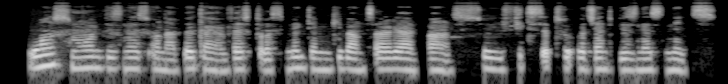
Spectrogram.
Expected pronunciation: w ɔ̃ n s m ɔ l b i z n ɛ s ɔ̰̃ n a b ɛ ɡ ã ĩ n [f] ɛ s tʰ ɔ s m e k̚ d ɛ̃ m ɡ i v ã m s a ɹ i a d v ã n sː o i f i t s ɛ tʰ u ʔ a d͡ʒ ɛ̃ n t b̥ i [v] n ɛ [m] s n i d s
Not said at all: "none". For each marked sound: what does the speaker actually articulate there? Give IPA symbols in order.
v, z, none

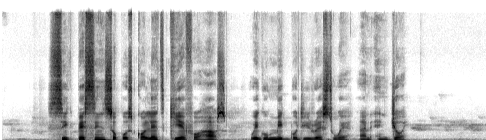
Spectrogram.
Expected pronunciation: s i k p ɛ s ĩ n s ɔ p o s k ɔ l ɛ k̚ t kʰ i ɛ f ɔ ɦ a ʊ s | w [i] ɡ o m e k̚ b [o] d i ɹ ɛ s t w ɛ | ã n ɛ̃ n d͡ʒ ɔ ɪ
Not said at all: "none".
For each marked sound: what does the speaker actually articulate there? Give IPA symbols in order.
e, ɔ

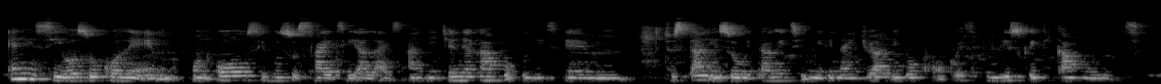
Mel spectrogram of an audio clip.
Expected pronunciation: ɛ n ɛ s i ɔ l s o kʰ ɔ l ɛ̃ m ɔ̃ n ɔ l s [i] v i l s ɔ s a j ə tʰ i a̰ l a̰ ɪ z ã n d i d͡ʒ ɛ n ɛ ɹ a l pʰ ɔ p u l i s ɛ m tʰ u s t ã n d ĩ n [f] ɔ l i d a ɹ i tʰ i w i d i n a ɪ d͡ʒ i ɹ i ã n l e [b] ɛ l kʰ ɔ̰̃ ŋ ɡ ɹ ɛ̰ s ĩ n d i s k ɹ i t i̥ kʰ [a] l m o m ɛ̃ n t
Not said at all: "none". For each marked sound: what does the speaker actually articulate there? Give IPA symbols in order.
i, s, b, a

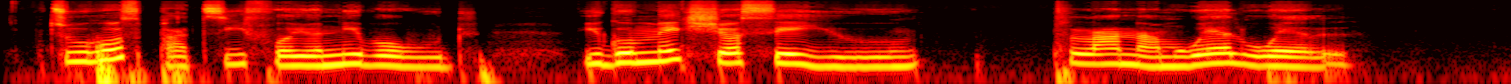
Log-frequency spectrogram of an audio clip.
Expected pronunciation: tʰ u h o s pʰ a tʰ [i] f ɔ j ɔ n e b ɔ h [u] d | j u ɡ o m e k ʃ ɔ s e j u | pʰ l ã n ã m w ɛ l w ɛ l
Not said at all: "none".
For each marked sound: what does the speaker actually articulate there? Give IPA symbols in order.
i, u

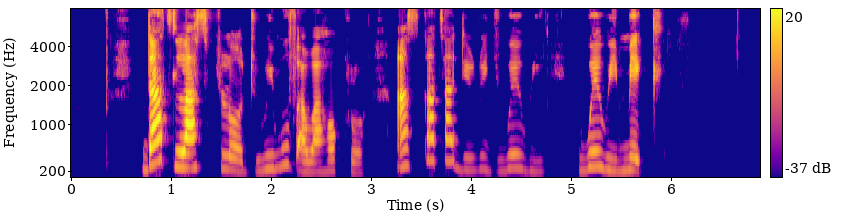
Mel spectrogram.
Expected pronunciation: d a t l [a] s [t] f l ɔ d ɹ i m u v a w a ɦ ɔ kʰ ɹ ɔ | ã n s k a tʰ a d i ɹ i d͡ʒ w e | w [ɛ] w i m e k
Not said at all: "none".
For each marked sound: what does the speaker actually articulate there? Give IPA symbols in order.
a, t, e

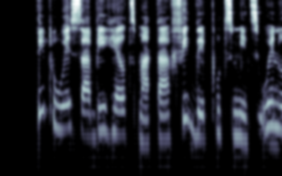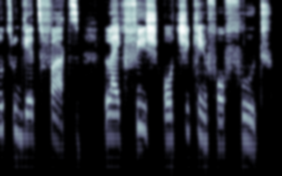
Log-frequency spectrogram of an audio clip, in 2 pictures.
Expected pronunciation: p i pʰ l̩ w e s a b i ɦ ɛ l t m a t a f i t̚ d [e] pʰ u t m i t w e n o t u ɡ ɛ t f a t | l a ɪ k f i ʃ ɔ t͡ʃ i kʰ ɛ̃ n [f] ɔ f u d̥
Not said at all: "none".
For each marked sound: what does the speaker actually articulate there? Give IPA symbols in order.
e, f

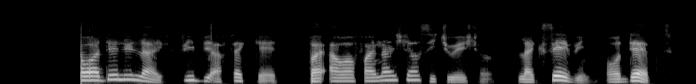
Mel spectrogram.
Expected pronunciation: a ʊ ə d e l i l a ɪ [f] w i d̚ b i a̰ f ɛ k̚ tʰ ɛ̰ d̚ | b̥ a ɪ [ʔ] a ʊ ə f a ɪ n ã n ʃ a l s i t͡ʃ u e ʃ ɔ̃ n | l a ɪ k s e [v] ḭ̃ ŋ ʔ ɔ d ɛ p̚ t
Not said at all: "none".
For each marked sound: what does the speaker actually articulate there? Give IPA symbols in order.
f, ʔ, v

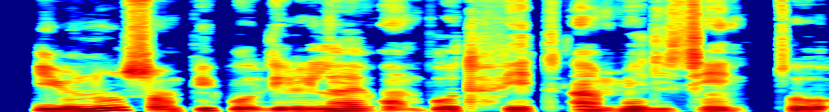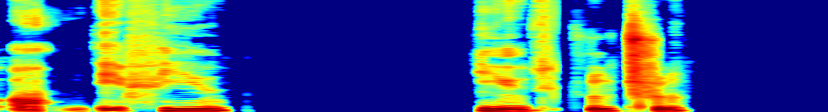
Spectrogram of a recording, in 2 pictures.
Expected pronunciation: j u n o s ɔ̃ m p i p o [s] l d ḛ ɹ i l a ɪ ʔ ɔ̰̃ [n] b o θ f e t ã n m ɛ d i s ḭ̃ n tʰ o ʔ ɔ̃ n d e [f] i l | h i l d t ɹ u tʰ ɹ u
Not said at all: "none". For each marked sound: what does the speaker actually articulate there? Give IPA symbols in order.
none, n, f

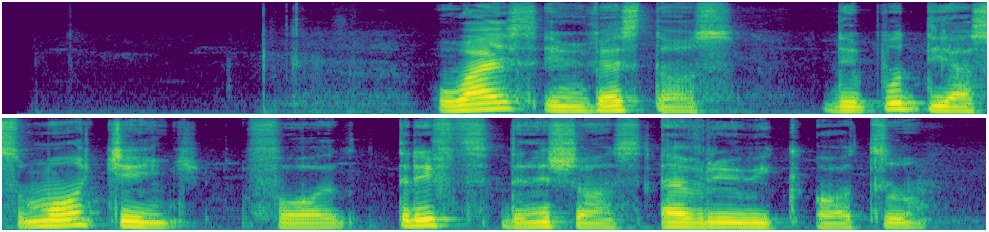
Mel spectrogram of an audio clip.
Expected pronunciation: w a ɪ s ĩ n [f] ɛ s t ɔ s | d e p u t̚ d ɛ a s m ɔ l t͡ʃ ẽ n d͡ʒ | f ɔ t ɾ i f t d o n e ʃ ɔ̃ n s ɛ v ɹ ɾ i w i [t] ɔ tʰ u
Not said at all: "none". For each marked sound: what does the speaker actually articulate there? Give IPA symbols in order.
v, k

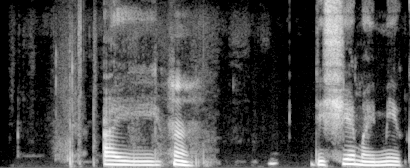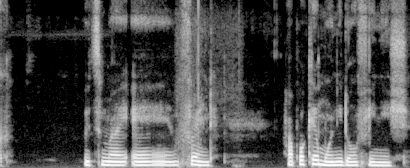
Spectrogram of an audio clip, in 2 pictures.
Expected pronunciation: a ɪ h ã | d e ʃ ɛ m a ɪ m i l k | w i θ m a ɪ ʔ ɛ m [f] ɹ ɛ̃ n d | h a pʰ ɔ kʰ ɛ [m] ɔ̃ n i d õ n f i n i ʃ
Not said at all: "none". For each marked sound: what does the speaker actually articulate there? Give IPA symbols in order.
f, m

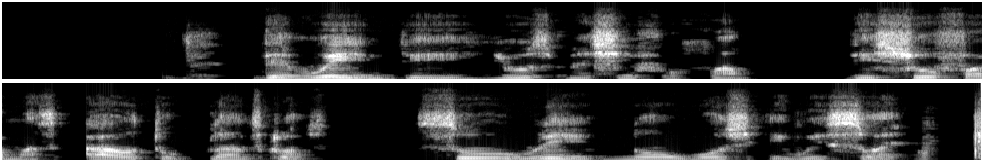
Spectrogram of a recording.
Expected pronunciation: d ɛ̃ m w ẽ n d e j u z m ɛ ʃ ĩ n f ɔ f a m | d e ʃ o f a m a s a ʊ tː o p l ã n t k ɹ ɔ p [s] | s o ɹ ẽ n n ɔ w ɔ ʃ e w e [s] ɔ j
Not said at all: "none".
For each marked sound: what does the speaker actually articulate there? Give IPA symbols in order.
s, s

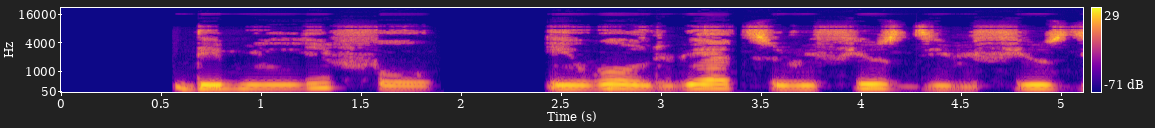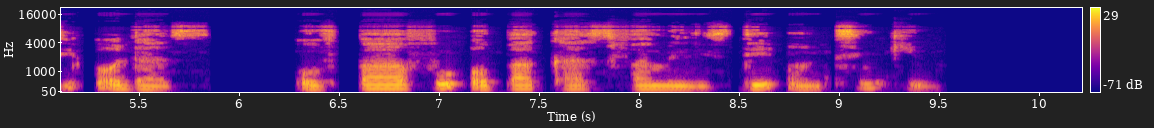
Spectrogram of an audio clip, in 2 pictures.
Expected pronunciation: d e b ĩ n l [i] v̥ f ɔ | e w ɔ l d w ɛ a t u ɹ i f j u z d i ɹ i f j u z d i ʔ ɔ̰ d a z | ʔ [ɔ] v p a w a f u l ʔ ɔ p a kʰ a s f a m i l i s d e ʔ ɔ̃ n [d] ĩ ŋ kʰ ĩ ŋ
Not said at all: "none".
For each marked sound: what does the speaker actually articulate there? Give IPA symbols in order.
i, ɔ, t

